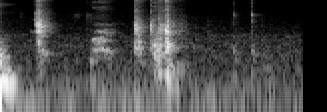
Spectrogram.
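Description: A few short, light clicks and taps spread over about a second and a half, then the sound cuts off abruptly as the recording stops.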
